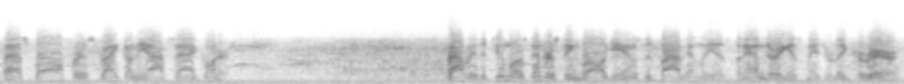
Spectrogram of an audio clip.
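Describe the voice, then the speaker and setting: Man calling baseball on noisy old radio. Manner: steady, measured calling of each pitch. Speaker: baseball play-by-play announcer. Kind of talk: live radio sports commentary. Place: stadium broadcast booth. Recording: noisy vintage 1960s radio broadcast.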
